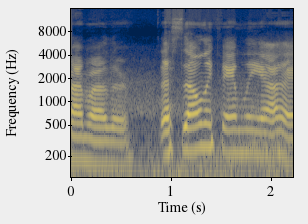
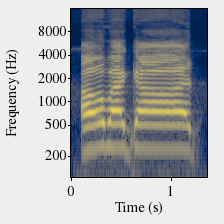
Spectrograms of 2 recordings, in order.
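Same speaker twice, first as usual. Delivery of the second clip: louder, slow, drawn-out "Oh my God"; overwhelmed; 3 semitones higher, 8 dB louder, slower than usual. Retold or imitated. Reacting to the thoughtful gift, loud and slow. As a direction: let it swell with being touched. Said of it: "I was like".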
